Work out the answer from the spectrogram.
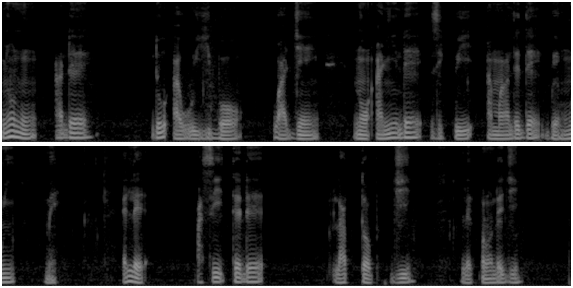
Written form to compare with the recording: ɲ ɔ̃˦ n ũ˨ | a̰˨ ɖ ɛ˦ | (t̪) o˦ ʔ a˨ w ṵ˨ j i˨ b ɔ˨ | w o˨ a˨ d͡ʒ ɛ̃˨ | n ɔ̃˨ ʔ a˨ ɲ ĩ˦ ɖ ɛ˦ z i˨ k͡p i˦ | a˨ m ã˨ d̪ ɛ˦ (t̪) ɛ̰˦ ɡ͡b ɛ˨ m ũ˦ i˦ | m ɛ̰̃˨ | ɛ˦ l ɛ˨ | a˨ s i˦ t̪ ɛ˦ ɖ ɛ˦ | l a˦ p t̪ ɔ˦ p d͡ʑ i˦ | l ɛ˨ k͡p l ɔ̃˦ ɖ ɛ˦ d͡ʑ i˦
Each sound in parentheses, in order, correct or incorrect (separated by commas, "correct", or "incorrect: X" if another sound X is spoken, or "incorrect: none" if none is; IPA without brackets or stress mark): incorrect: d̪, incorrect: d̪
